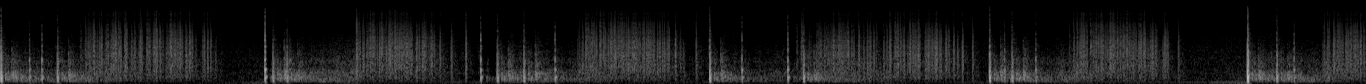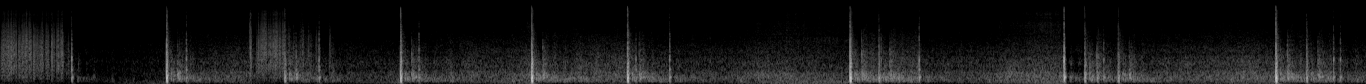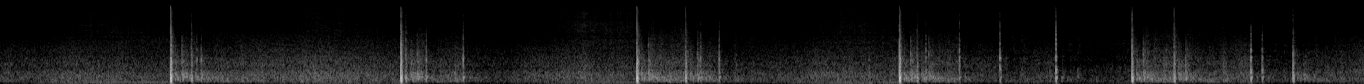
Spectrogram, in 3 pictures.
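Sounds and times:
firework bangs: 0:00.0 - 0:11.8, 0:12.4 - 0:14.5, 0:15.2 - 0:40.9
firework hissing: 0:00.0 - 0:11.8, 0:12.4 - 0:14.5, 0:15.2 - 0:17.1, 0:17.7 - 0:27.0, 0:27.7 - 0:40.9
firework pops: 0:00.0 - 0:11.8, 0:12.5 - 0:14.6, 0:15.3 - 0:18.1, 0:18.9 - 0:20.5, 0:21.9 - 0:23.0, 0:23.8 - 0:25.2, 0:26.4 - 0:27.2, 0:29.0 - 0:29.5, 0:31.3 - 0:32.1, 0:33.2 - 0:34.7, 0:35.9 - 0:40.6.

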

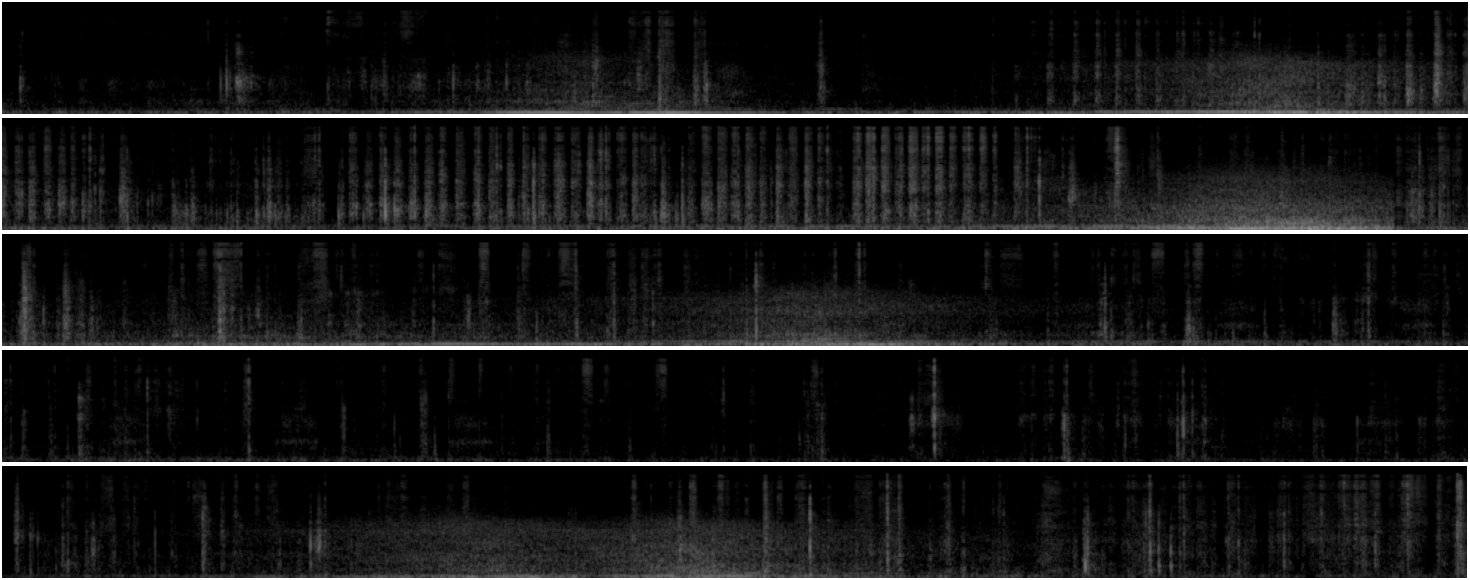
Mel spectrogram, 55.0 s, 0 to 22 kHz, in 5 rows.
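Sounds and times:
paper rustling and creasing: 0:00.0 - 0:06.8, 0:10.0 - 0:47.8, 0:48.6 - 0:54.9
scissors cutting paper: 0:10.2 - 0:34.9, 0:48.7 - 0:54.9.

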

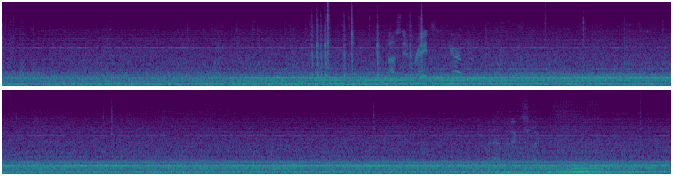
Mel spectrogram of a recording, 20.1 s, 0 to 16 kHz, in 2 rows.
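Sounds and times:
low hum: 0:00.0 - 0:20.0
air rushing on flight deck: 0:16.2 - 0:20.0.

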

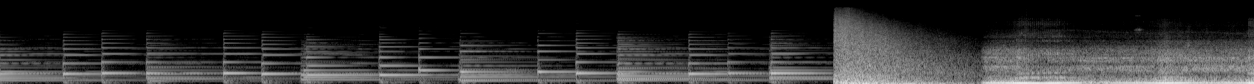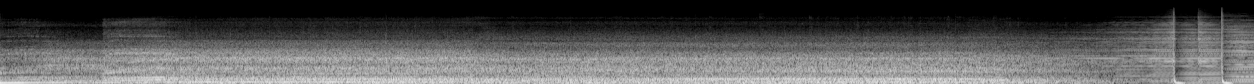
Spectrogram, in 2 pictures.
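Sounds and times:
combine harvester engine: 0:09.8 - 0:24.3
high whine: 0:14.2 - 0:25.0.

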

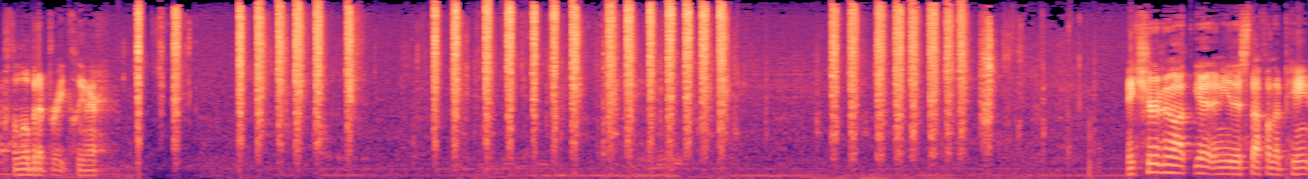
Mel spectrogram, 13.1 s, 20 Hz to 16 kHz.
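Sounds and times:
aerosol can spraying bursts: 0:04.3 - 0:07.3, 0:08.3 - 0:09.7.

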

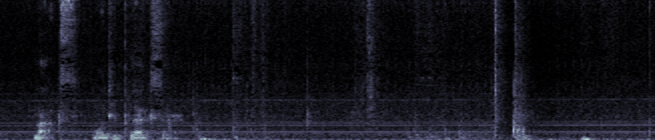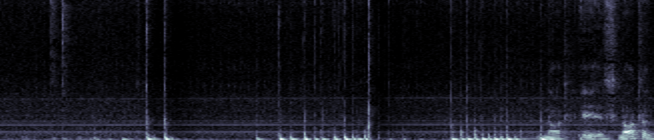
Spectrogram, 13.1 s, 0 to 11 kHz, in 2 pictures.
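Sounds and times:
faint steady hum: 0:00.0 - 0:13.0
keyboard keys clicking: 0:09.1 - 0:12.0.

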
